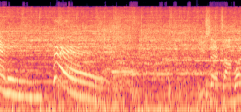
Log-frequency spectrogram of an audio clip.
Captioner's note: crowd cheering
